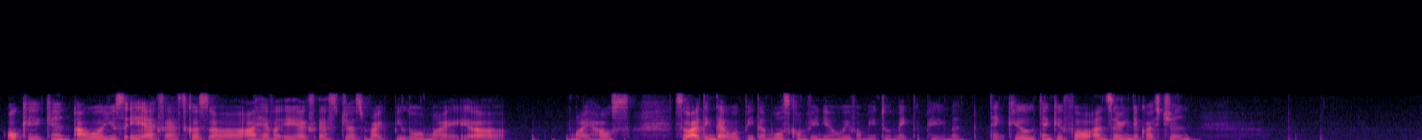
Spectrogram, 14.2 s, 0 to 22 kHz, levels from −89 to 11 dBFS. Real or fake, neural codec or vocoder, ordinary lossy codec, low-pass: real; none; none; 7.2 kHz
